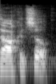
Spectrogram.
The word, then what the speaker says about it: Arkansas: They have a Kansas and something is spelled Arkansas, and it's Arkansas.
